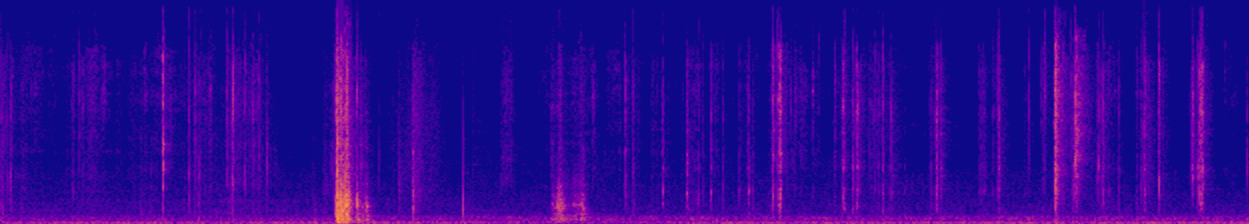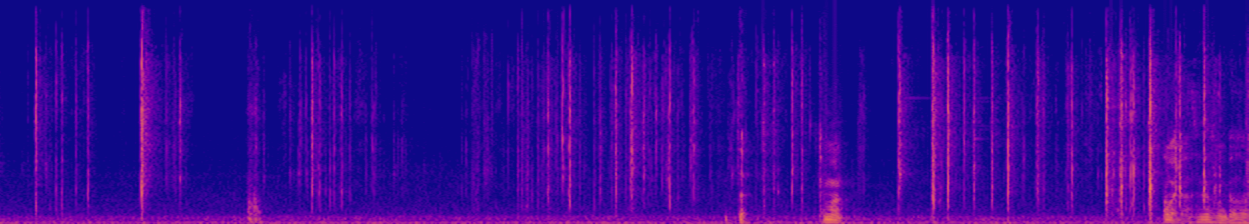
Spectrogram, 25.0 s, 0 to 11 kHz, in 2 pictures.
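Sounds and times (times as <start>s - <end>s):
plastic toy parts clicking: 6.2s - 14.4s, 15.1s - 16.5s, 17.1s - 24.9s.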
